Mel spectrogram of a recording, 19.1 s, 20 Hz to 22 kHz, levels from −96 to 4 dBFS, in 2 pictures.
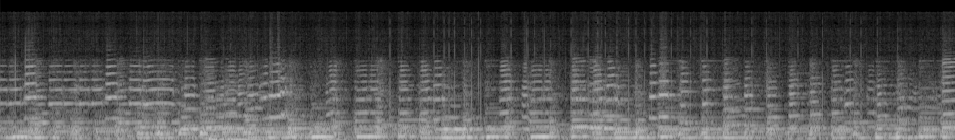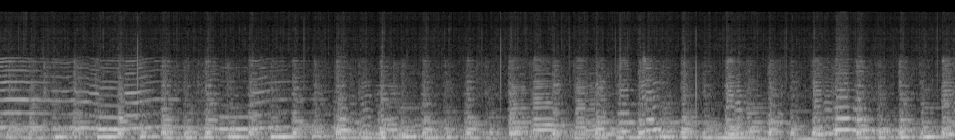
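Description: From 3.90 to 8.78 s, a train of clicks ticks over the sound. Roughly 30 similar pops arrive unevenly, near six per second. They stand about 5 dB above the audio. Likely cause: interference, or a faulty connection or power supply, injecting repeated pulses.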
